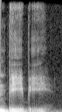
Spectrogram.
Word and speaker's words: Beebe: Cooper Beebe. – And I said, I think it, you asked me how to pronounce it, and I said, I think it's the same as Don Beebe.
